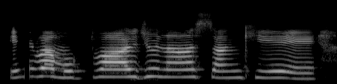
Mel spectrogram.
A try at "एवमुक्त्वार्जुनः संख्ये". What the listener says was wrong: నాకు దీర్ఘం లేదు ఇక్కడ. నాకు దీర్ఘం లేదు. ఏవ ముక్త్వార్జున సంఖ్యే అని ఆ విసర్గం ఎగిరిపోయేటట్టు సాకు సావత్ ఇచ్చినట్టు ఆ రెండు. ఏవ ముక్త్వార్జున సంఖ్యే అట్లా. నాకు దీర్ఘం లేదు. కొంచెం నాకు దీర్ఘం వచ్చినట్టుగా వినిపిస్తుంది. నువ్వు చెప్పినావో లేదు నాకు తెలియదు. మాకు వినిపించేటట్టు వినిపిస్తుంది. ఏవ ముక్త్వార్జున సంఖ్యే ఆ సాకు సావత్ ఇచ్చినట్టుగా చెప్పులా.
